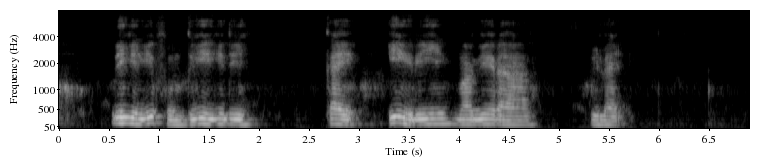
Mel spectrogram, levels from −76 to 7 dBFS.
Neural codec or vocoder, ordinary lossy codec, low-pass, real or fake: codec, 16 kHz, 4.8 kbps, FACodec; AAC, 48 kbps; 7.2 kHz; fake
